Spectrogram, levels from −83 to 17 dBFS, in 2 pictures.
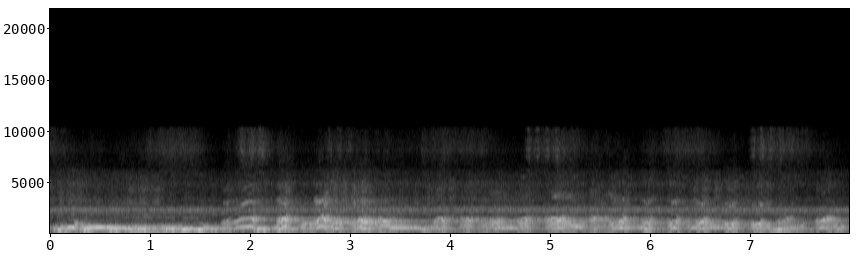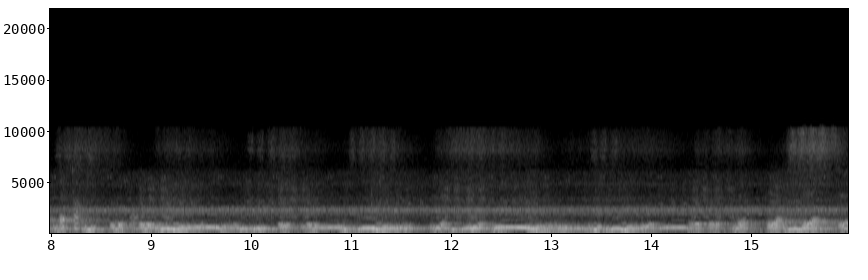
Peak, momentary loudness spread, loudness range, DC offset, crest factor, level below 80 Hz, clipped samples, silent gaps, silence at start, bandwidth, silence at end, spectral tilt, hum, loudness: -4 dBFS; 13 LU; 8 LU; under 0.1%; 20 dB; under -90 dBFS; under 0.1%; none; 0 s; 10.5 kHz; 0 s; -3 dB/octave; none; -23 LUFS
